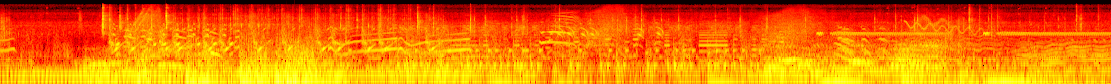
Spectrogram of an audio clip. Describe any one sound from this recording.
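A large creature thuds and booms as it is attacked.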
